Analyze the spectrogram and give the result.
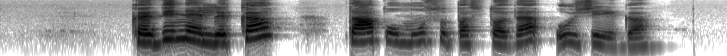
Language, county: Lithuanian, Tauragė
